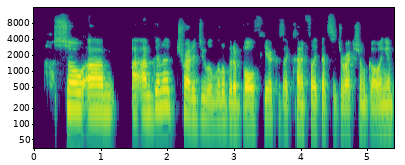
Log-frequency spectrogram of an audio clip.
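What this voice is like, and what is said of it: Fast-talking New York speech. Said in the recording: “if I'm talking too fast ... I'm from New York, so I'm like a mile a minute”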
